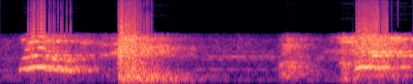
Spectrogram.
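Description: Three loud sudden knocks or thumps in quick succession, the biggest about half a second in.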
